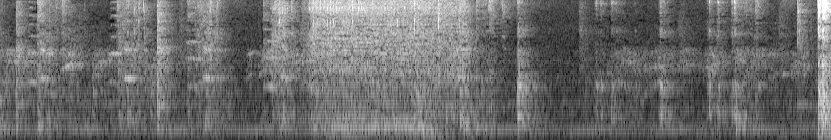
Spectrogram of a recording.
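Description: A sewing machine stitches a churidar top, with a short continuous whirring run in the middle amid scattered light clicks and handling taps nearby.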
